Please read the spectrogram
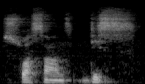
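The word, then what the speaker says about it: soixante-dix: is this okay so 70 is pronounced as swasan's dis and 71 while observing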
